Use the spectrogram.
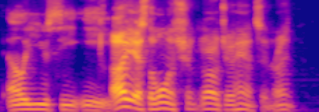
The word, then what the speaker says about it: Luce: We're going in with It's spelled Luce, not Lucy.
